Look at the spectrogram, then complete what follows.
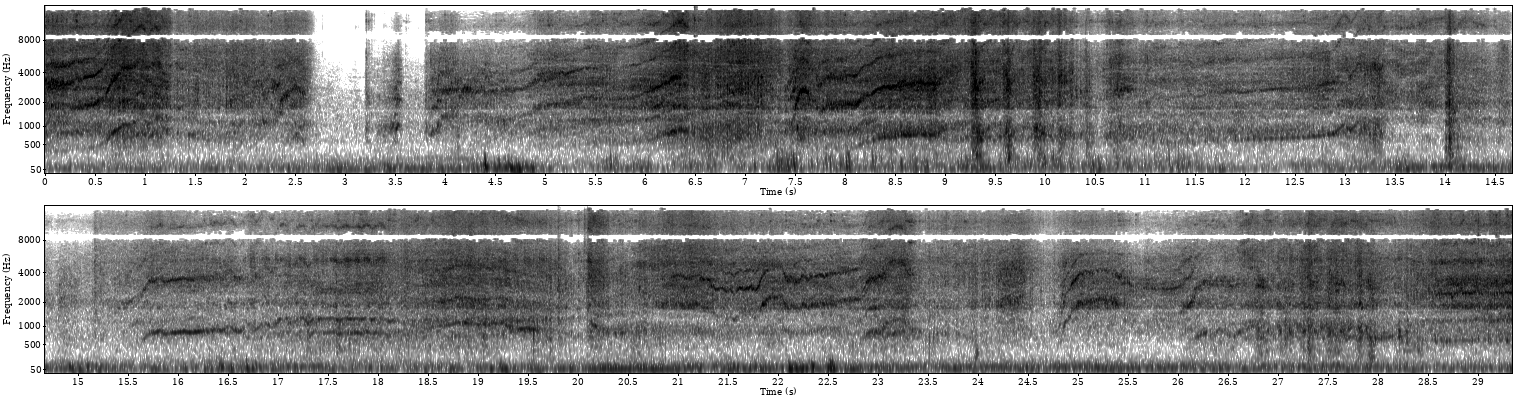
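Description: Electric radio-controlled short-course truck's motor whining as it drives, the pitch rising and falling over and over with the throttle, with a couple of brief gaps where the sound cuts.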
